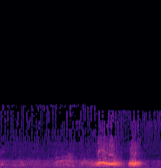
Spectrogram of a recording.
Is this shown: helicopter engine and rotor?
no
